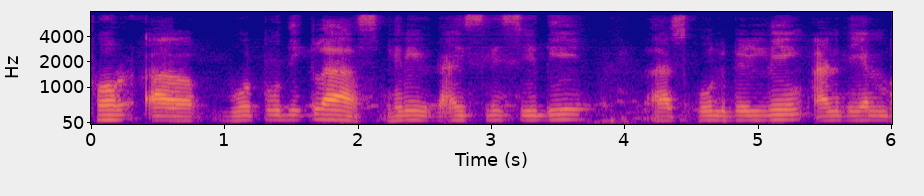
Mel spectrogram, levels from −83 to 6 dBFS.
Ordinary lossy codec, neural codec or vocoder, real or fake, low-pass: MP3, 64 kbps; codec, 44.1 kHz, 2.6 kbps, DAC; fake; 7.2 kHz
